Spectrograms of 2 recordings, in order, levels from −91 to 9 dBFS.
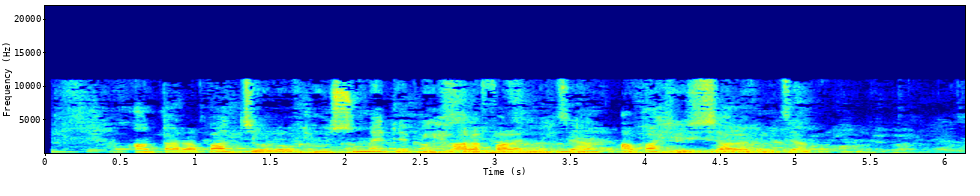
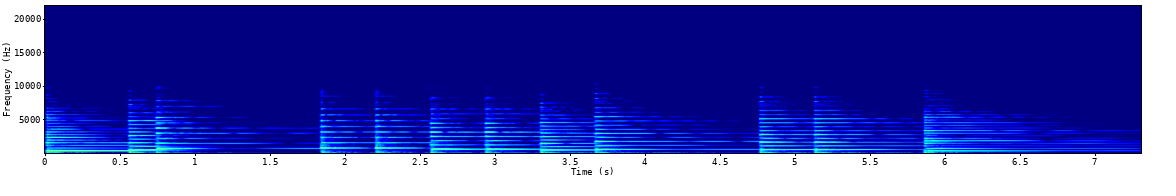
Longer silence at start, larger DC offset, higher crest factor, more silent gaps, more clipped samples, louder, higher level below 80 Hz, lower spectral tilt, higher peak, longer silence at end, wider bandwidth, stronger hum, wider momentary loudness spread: about the same, 0.05 s vs 0 s; neither; about the same, 18 dB vs 16 dB; neither; neither; first, -19 LUFS vs -47 LUFS; first, -54 dBFS vs -70 dBFS; about the same, -4.5 dB/octave vs -3.5 dB/octave; first, -2 dBFS vs -32 dBFS; about the same, 0 s vs 0 s; about the same, 11.5 kHz vs 10.5 kHz; neither; second, 16 LU vs 20 LU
